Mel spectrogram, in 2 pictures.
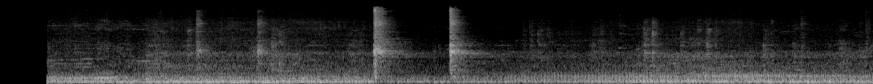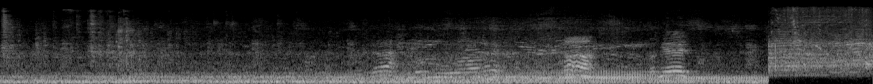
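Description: A steady low engine-like hum runs throughout. Sharp metal clinks sound between about 2 and 4.5 s, the two loudest close together, as stainless-steel frame pieces are handled. Faint voices come in near the end.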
